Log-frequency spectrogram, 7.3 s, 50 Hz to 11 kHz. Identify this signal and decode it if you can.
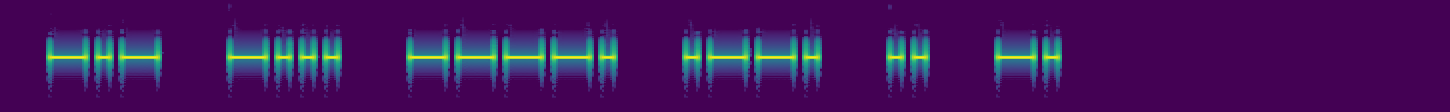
Morse code, heard as a keyed tone, about 20 wpm, spaced as for 14 wpm, 700 Hz. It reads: KB9PIN
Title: 200 Lesson 32g - Letter k - Call Signs 20wpm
